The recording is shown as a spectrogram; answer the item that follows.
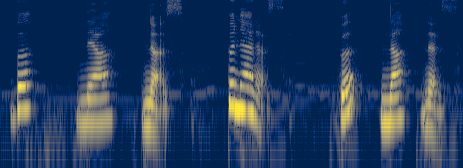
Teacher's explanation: il y a seulement un seul des A qui se prononce comme un A, c'est le deuxième, et les deux autres ça va être ce fameux schwa sound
